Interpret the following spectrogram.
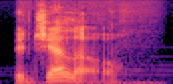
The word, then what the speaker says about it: Vigello: My name is spoken as Vigello. Ah, okay. I sometimes just call you because Vigello. Okay. It sounds like Jello.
